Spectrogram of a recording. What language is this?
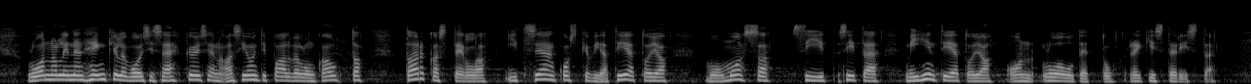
Finnish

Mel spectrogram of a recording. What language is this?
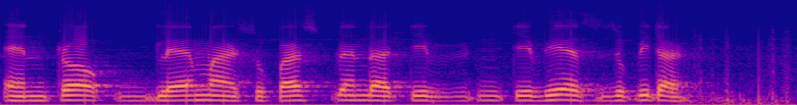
Assamese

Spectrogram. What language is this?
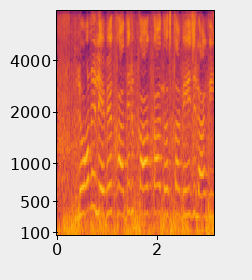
Bhojpuri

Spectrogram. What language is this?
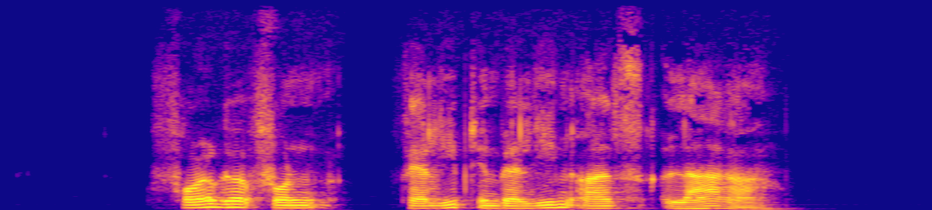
German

